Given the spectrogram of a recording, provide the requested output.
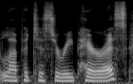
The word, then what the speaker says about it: La Pâtisserie Paris: And for you French purists, that is how they're pronouncing it, La Pâtisserie Paris.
